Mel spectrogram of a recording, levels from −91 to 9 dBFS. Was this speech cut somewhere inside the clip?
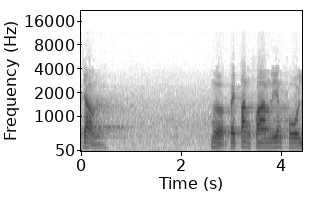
no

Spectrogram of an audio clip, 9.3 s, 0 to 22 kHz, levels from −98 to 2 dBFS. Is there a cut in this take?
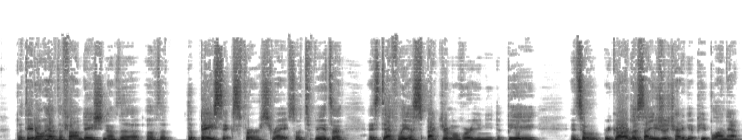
yes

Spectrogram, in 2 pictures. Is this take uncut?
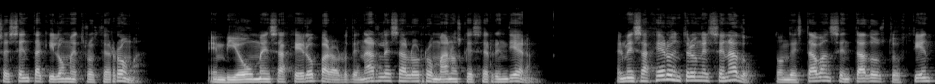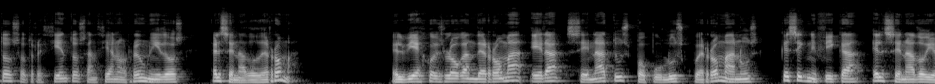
yes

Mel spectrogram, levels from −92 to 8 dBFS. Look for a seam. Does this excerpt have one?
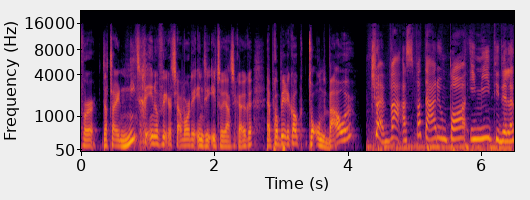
yes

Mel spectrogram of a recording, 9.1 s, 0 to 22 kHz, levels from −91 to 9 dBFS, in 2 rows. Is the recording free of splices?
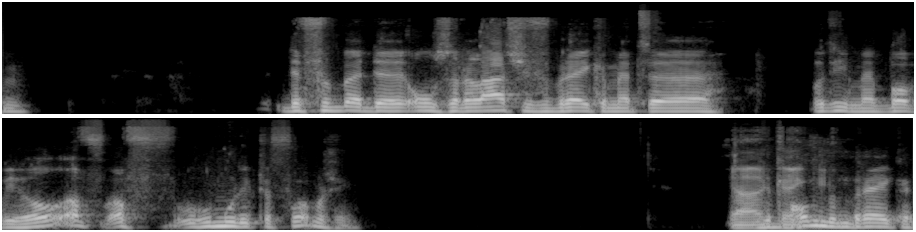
yes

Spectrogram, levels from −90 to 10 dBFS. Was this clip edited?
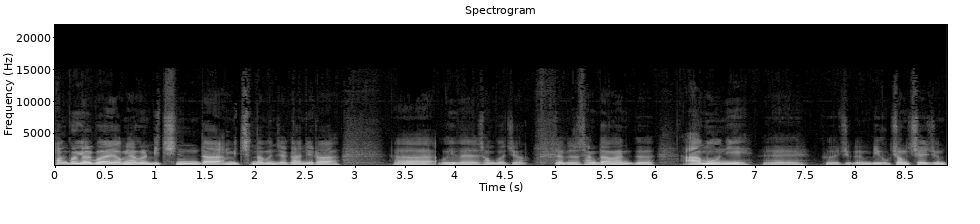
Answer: yes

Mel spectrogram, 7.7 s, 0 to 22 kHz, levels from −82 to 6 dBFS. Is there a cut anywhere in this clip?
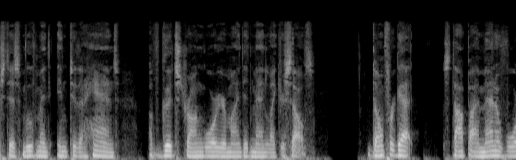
no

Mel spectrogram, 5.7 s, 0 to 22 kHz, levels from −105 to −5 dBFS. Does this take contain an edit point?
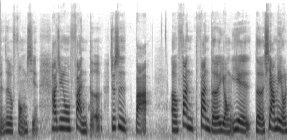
yes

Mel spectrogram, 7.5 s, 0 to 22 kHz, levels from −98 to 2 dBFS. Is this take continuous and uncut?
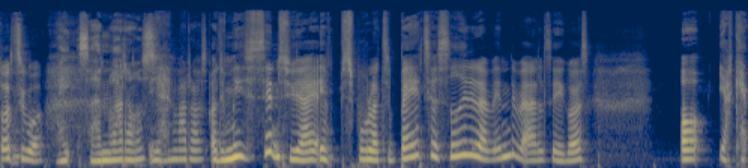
no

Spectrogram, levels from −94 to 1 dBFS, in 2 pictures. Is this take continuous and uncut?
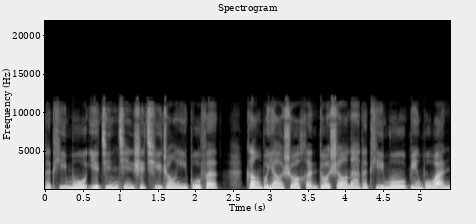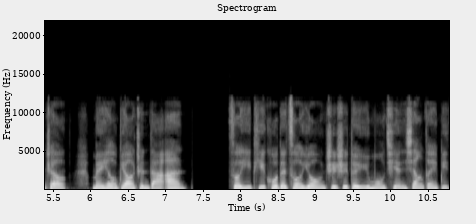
no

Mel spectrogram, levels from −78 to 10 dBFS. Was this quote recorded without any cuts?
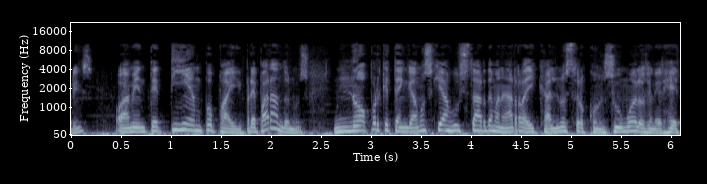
yes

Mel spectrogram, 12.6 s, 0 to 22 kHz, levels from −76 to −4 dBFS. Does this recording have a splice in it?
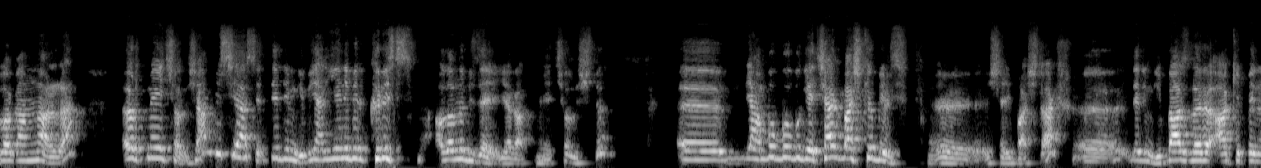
no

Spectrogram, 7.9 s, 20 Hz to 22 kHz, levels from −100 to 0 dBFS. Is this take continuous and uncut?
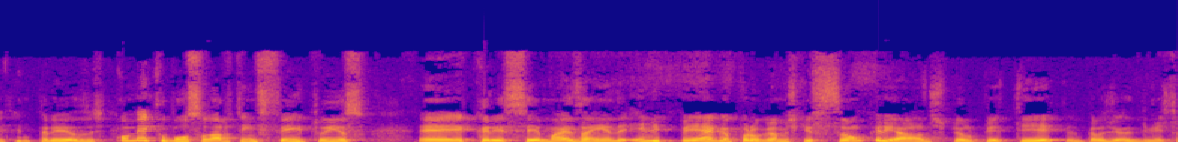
yes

